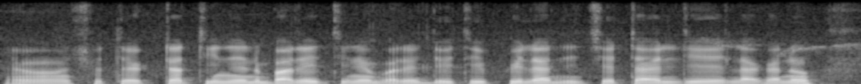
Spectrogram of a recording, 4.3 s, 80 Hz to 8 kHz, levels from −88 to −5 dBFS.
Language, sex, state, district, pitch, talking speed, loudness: Bengali, male, Tripura, Unakoti, 115 Hz, 180 wpm, -20 LUFS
